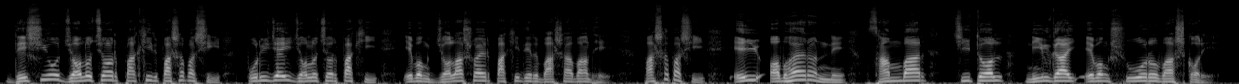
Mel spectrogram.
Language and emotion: Bengali, neutral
